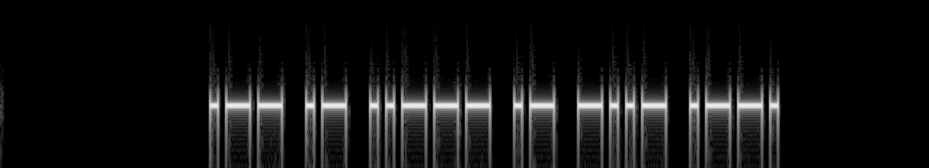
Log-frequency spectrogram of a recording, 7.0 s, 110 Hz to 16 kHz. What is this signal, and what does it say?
Morse code, heard as a keyed tone, about 19 wpm, 700 Hz. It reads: WA2AXP
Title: Speed Racing - USA Call Signs 17wpm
